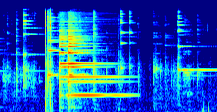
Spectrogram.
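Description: Row of hanging brass temple bells rung by hand with a series of strikes. The loudest strike, about a second in, rings on with several clear tones for nearly two seconds. Lighter strikes follow, and the last one is still ringing at the end.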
